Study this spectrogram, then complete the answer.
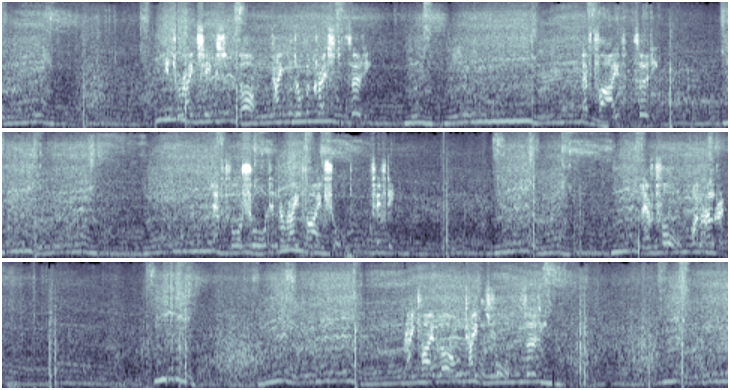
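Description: A rally car engine revs hard, rising and dropping in pitch with each gear change.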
